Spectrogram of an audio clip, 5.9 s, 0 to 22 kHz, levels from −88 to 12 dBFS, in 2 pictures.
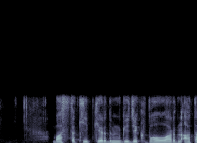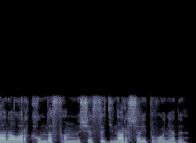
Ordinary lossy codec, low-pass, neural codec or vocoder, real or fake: none; 7.2 kHz; codec, 16 kHz, 8 kbps, FunCodec, trained on Chinese and English, 25 frames a second; fake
